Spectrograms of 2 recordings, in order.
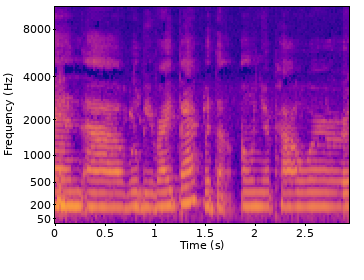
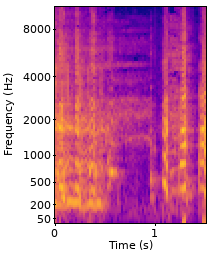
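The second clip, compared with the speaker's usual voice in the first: loud, high laugh bursting out; high burst of laughter; 11 semitones higher, 10 dB louder than usual. Real, not acted. Host reacting to a guest's joke with a loud, high laugh. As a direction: crack up at the joke.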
